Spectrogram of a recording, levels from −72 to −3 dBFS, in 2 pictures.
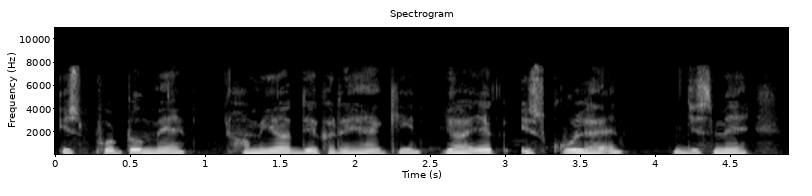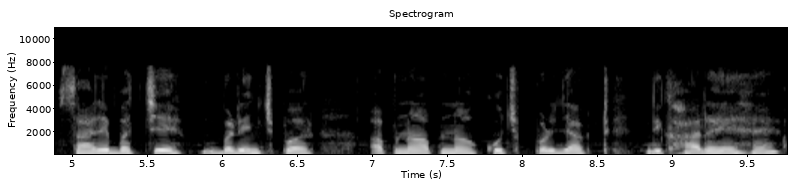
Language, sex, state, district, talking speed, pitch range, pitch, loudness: Hindi, female, Bihar, Supaul, 145 wpm, 185-205 Hz, 190 Hz, -22 LUFS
